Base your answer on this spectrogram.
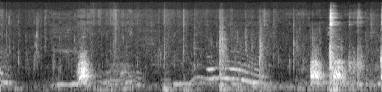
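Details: Rottweiler puppies giving thin, high whining yelps that rise and fall, several short overlapping cries with a few sharper squeaks, indoors with soft handling noises.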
